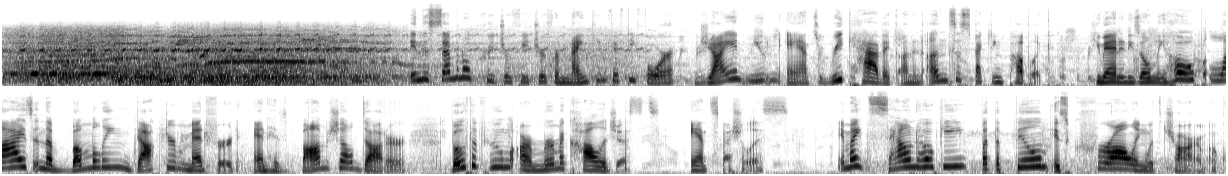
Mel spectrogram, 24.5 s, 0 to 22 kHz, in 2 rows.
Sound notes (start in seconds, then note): 0.0 creepy music; 2.2 screaming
